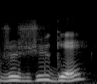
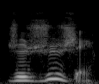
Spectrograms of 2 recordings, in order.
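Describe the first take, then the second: First: The g in jugeais sounds hard, like in go. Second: The g in jugeais sounds soft, like zh. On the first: The speaker calls it wrong. "if you remove it, it would give you je jugeais, which is not the right pronunciation" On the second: The speaker calls it right. "so that you have the pronunciation je"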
